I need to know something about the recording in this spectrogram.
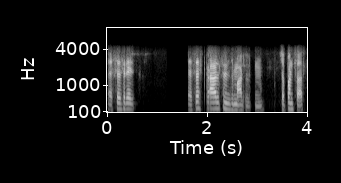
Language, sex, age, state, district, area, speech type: Telugu, male, 18-30, Telangana, Khammam, urban, conversation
